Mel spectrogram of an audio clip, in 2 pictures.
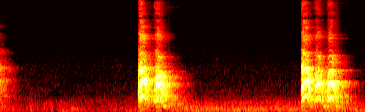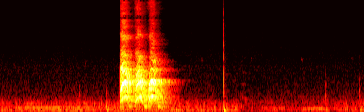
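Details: Lacey, an older Shih Tzu, barking indoors while demanding treats: three bursts of two or three sharp, loud yaps each, spaced about three to four seconds apart, with silence between them.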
